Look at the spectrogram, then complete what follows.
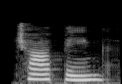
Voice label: "chopping", English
